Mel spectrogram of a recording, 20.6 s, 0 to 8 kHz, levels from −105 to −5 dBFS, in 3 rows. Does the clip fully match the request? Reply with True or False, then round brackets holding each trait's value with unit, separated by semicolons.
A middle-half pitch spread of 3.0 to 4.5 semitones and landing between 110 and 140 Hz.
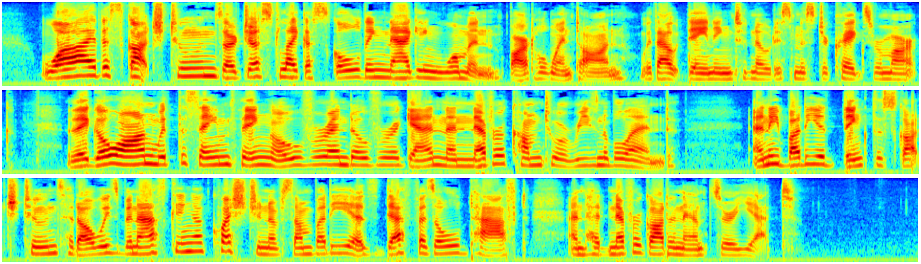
False (3.8 semitones; 210 Hz)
